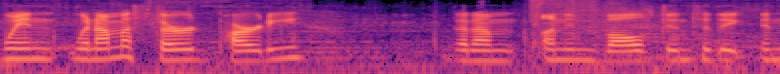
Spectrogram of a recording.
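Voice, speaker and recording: Over music in the background, a woman at medium pitch speaks at a moderate pace in a monotone, flat way. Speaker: video game streamer. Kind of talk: casual chat. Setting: live stream. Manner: halting, many fillers.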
